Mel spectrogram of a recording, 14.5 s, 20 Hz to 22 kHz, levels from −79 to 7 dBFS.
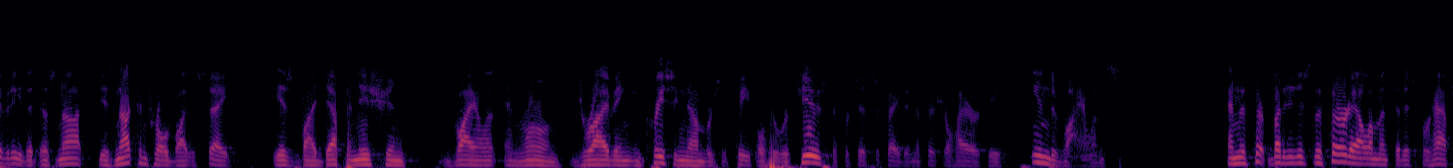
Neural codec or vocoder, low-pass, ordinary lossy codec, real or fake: none; 5.4 kHz; Opus, 16 kbps; real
